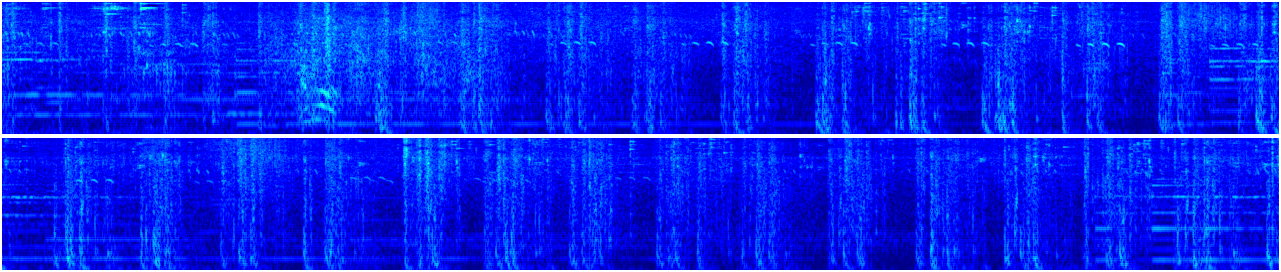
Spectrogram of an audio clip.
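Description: Horse hooves thud rhythmically on the ground at a gallop.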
